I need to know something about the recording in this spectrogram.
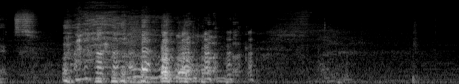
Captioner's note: laughter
